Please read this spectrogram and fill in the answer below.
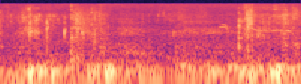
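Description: Low, uneven wind rumble on the microphone, with a few faint ticks near the end.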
